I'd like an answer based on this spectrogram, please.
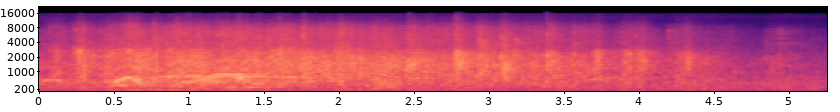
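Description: Audience applauding, swelling quickly at the start and dying away after about four seconds.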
